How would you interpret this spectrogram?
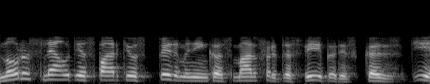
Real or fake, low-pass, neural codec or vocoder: fake; 3.6 kHz; codec, 16 kHz, 0.8 kbps, ZipCodec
